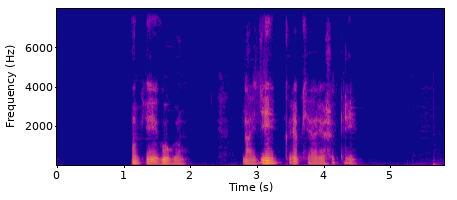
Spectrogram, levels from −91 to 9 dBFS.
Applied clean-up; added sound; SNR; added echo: neural mask model DeepFilterNet 3.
